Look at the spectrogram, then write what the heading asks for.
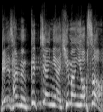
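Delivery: high, despairing outcry.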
